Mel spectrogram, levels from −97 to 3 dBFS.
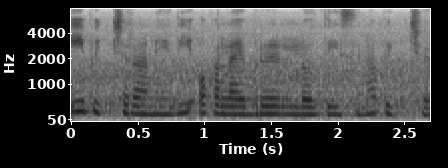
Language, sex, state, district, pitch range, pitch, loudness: Telugu, female, Andhra Pradesh, Visakhapatnam, 200-225 Hz, 210 Hz, -16 LUFS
